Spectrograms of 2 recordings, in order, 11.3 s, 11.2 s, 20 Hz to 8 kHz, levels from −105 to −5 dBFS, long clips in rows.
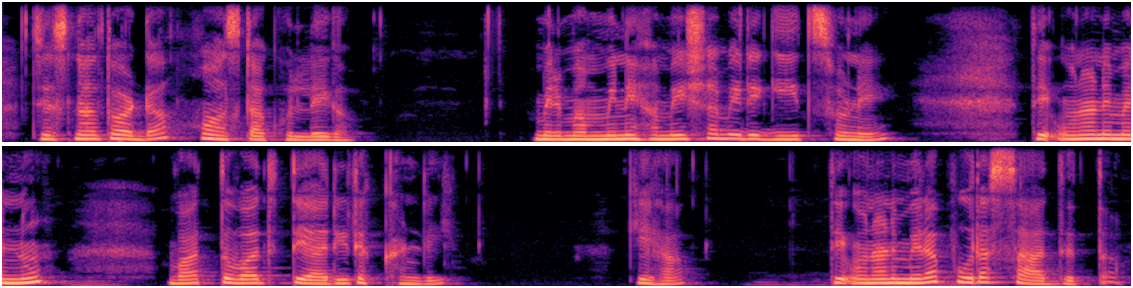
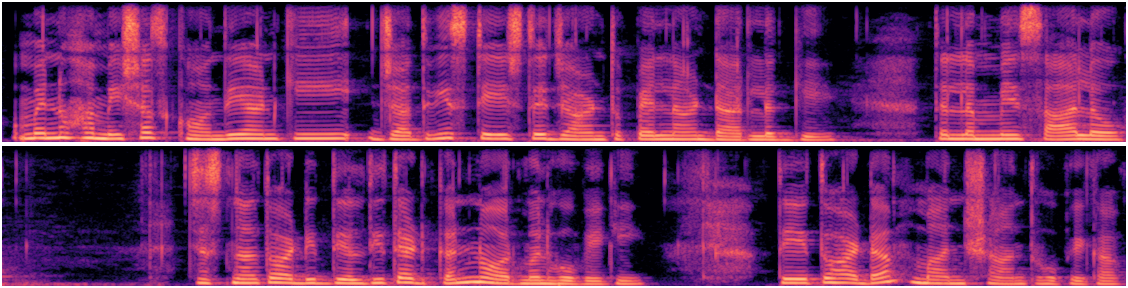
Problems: constant background noise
